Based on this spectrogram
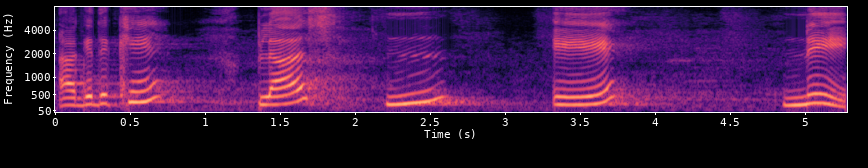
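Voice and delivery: slow, drawn letter-by-letter spelling. Shown as a demonstration. Teacher spelling a word for pupils, slow and drawn out. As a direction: sound out each letter slowly with long gaps. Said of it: "तो ये क्या अल्फाज बना".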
